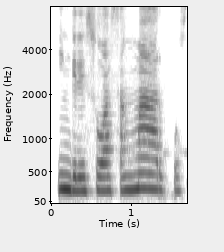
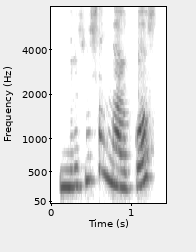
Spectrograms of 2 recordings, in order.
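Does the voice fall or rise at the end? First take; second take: fall; rise. First: The pitch falls at the end. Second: The pitch rises at the end. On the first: It states a fact. "la inflexión es descendente, como en los dos primeros" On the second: It asks a yes-or-no question. "o es ascendente"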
